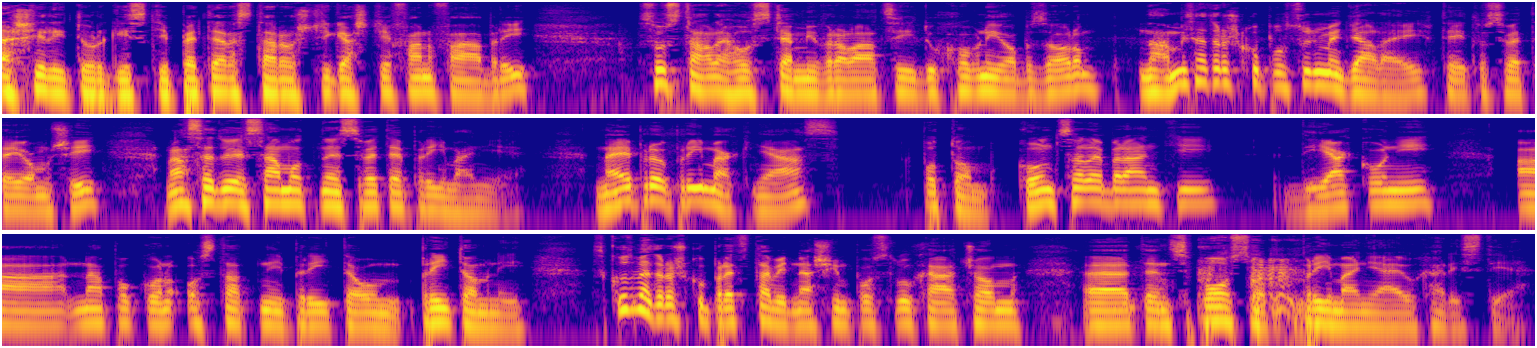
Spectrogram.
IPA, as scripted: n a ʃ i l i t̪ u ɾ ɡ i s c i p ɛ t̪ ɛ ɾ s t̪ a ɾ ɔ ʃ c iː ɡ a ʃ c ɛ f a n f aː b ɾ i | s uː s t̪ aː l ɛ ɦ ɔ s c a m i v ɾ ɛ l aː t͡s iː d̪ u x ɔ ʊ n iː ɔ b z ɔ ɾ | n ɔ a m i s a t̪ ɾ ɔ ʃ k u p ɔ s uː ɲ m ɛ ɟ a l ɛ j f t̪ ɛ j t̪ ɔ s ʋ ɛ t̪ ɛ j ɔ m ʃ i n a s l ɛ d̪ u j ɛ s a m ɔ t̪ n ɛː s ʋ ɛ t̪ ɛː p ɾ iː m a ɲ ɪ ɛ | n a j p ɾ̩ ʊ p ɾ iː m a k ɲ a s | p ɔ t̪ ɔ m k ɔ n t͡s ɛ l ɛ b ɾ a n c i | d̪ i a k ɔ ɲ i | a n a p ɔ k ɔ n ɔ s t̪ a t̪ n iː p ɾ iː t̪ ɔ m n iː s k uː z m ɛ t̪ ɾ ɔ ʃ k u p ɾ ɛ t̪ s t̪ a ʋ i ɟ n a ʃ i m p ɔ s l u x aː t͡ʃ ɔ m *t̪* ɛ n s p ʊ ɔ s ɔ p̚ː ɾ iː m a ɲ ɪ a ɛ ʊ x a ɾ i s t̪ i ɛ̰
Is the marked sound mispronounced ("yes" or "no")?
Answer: no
